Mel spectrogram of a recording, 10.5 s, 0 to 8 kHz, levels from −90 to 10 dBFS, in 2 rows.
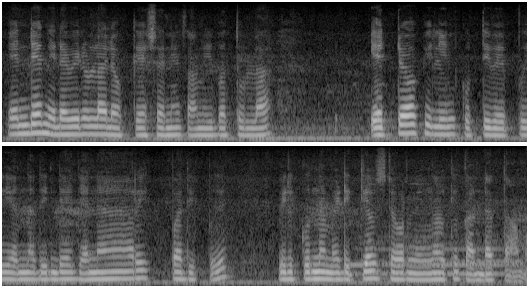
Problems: none marked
